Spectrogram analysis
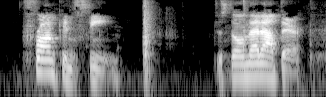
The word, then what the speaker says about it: Frankenstein: Frankenstein sorry sorry Frankenstein it's pronounced Frankenstein just throwing that out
